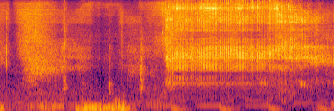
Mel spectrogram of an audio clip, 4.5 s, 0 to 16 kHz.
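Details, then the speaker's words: Mollar HD826 800 W SDS Plus hammer drill with a chisel bit set vertical, chiseling concrete: after handling knocks, a steady rapid hammering chatter with a high hiss holds evenly; normal operation. "oke gampang banget ya untuk pengaplikasiannya jadi e satu mesin ini bisa beberapa fungsi untuk pengeburan bisa pemahatan"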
